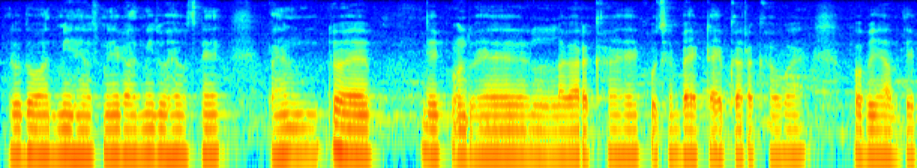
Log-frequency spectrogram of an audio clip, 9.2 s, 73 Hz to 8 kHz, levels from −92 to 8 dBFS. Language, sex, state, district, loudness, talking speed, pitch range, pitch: Hindi, male, Bihar, Jahanabad, -18 LUFS, 165 wpm, 105-110 Hz, 110 Hz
